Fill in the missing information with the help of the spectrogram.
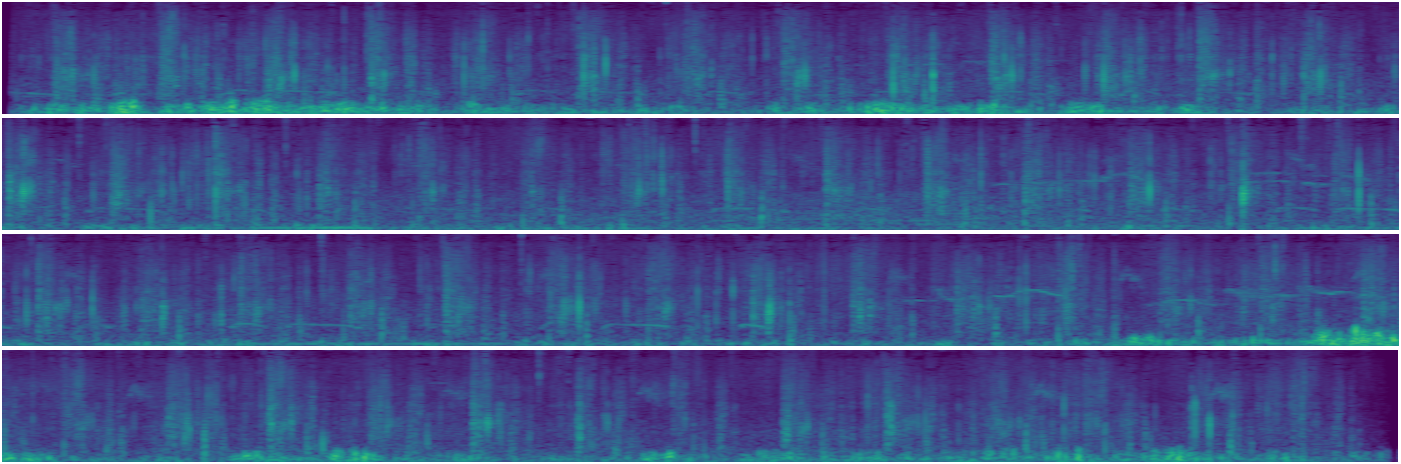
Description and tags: Footsteps, Gravel, A
Raw audio of footsteps on a pebbled gravel path with dirt, with some background ambience and occasional passing wind.
An example of how you might credit is by putting this in the description/credits:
